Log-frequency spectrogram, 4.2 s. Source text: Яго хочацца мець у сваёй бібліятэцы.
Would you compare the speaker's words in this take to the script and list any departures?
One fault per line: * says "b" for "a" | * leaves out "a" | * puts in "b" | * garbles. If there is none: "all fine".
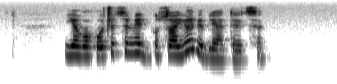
all fine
